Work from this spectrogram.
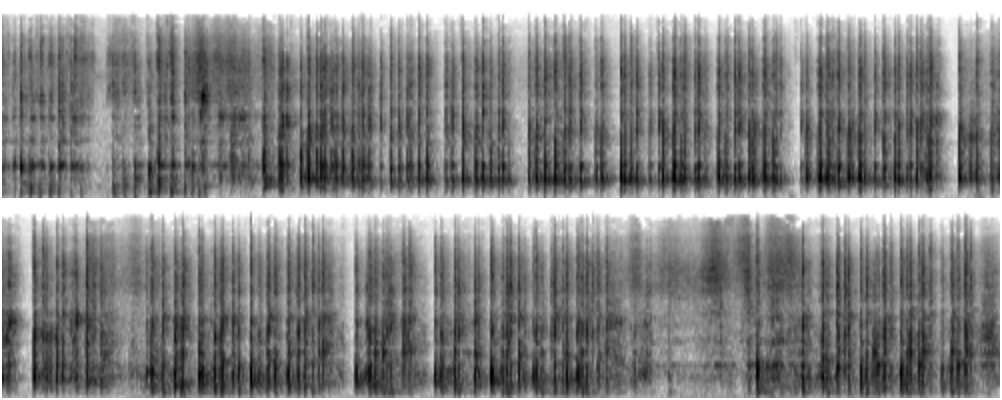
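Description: A medium-size, seemingly empty plastic bottle, clear to frosted with a green cap and label, is held upright and tapped with fingernails. Rapid, steady streams of short, dry, bright clicking run throughout, with almost no low end and no ringing after each tap.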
